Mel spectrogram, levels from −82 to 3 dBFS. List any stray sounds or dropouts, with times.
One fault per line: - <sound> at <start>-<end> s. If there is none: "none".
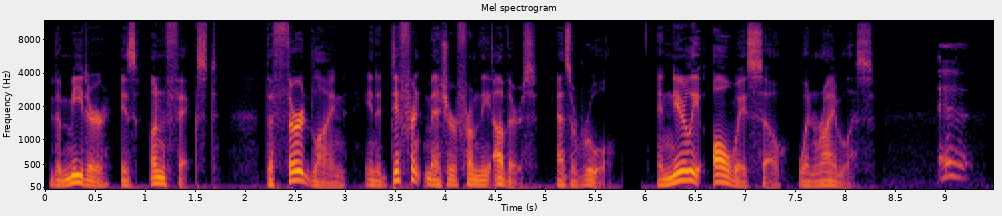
- throat clearing at 8.9-9.3 s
